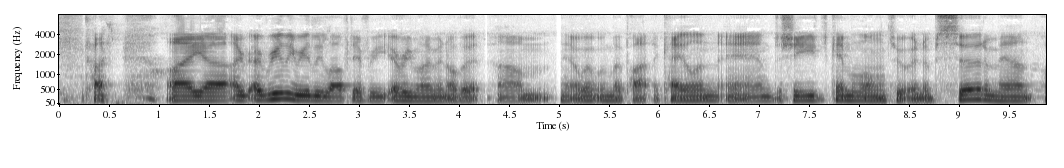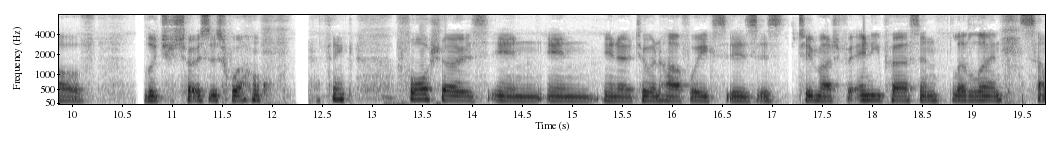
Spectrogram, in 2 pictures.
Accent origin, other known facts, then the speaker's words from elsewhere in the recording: Australia; I guess for me being an Australian wrestling artist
